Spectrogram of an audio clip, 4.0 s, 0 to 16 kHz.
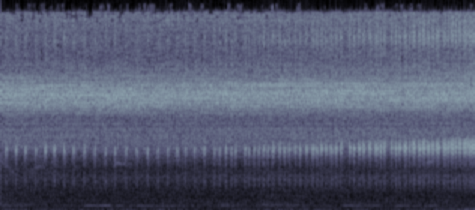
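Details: Large brown cicada, Tanegashima, Japan, 30 July 2022, at Furuta Magarikawa, Nishinoomote. A steady high sizzling whir with a soft throb, and faint low hooting notes repeated in the background.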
